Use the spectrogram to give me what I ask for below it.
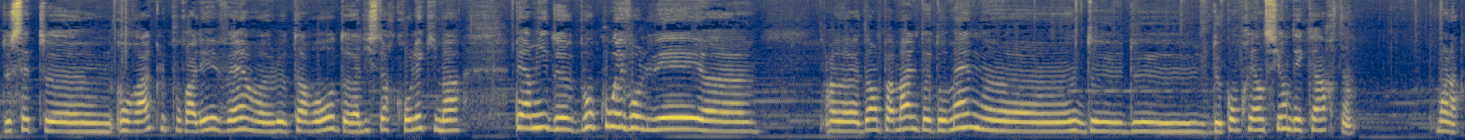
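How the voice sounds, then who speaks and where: A woman's voice: fairly high pitch, fairly even intonation, slow pace, warm tone, faint music behind, low-quality recording. A woman from France chatting casually and hesitantly while unboxing a card deck, with many fillers and restarts. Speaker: tarot and oracle card vlogger.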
